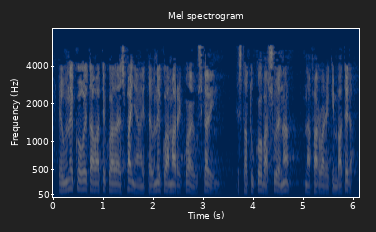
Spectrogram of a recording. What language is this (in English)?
Basque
